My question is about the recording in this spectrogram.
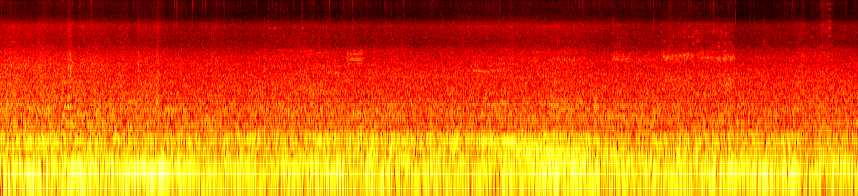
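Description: A steady low rumble that holds level throughout, with a few faint ticks over it.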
